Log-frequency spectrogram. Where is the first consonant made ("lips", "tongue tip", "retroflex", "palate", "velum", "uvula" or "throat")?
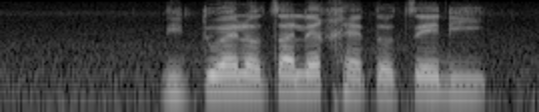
tongue tip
